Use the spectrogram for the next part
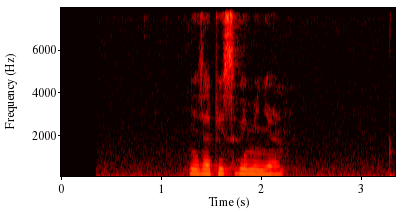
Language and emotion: Russian, neutral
